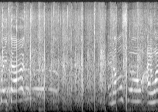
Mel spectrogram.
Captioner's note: applause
